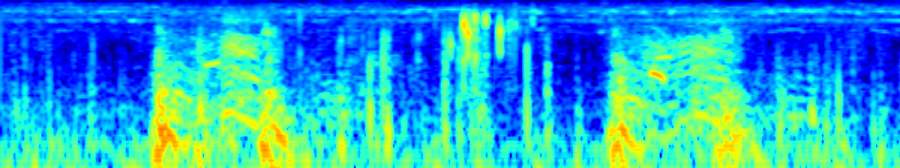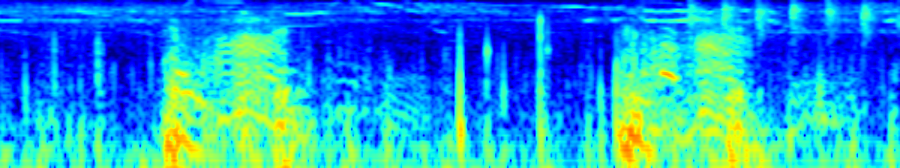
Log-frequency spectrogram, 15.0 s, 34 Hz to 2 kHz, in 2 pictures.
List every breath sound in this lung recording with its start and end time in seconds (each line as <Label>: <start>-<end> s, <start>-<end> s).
Inhalation: 1.20-2.03 s, 5.07-5.92 s, 8.80-9.49 s, 12.62-13.30 s
Exhalation: 2.03-2.52 s, 5.96-6.64 s, 9.47-10.15 s, 13.30-13.98 s
Rhonchi: 1.20-2.03 s, 5.07-5.92 s, 8.80-9.49 s, 12.62-13.30 s
Crackles: 2.03-2.52 s, 5.96-6.64 s, 9.47-10.15 s, 13.30-13.98 s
